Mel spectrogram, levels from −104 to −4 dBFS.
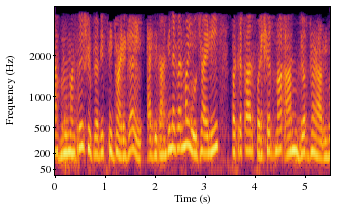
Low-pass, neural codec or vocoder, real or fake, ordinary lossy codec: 3.6 kHz; codec, 44.1 kHz, 1.7 kbps, Pupu-Codec; fake; MP3, 24 kbps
